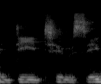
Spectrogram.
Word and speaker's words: DTC: is d to c dtc is like how it's spelled but people just say d2c direct to consumer um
